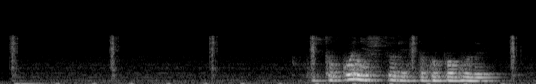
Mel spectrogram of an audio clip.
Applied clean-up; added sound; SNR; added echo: none; Clock; 18 dB; reverberation time 0.7 s.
